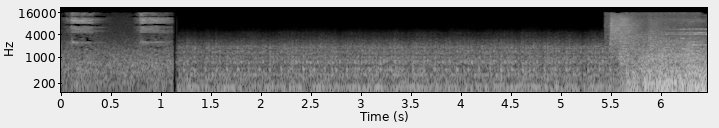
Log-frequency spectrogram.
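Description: Music with a steady beat that cuts off about a second in. A garbage truck's engine then runs with a steady low rumble, and near the end a louder hissing, rushing noise comes in over it.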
